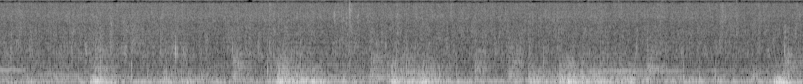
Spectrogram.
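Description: Steady heavy rain during a thunderstorm, with short low rumbles surging up every second or two.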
